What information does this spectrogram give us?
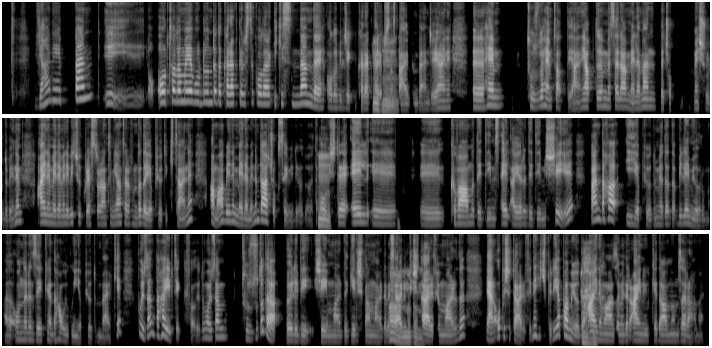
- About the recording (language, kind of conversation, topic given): Turkish, podcast, Kendi imzanı taşıyacak bir tarif yaratmaya nereden başlarsın?
- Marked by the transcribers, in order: other background noise; tapping; "menemen" said as "melemen"; "menemeni" said as "melemeni"; "restoranım" said as "restorantım"; "menemenim" said as "melemenim"; chuckle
